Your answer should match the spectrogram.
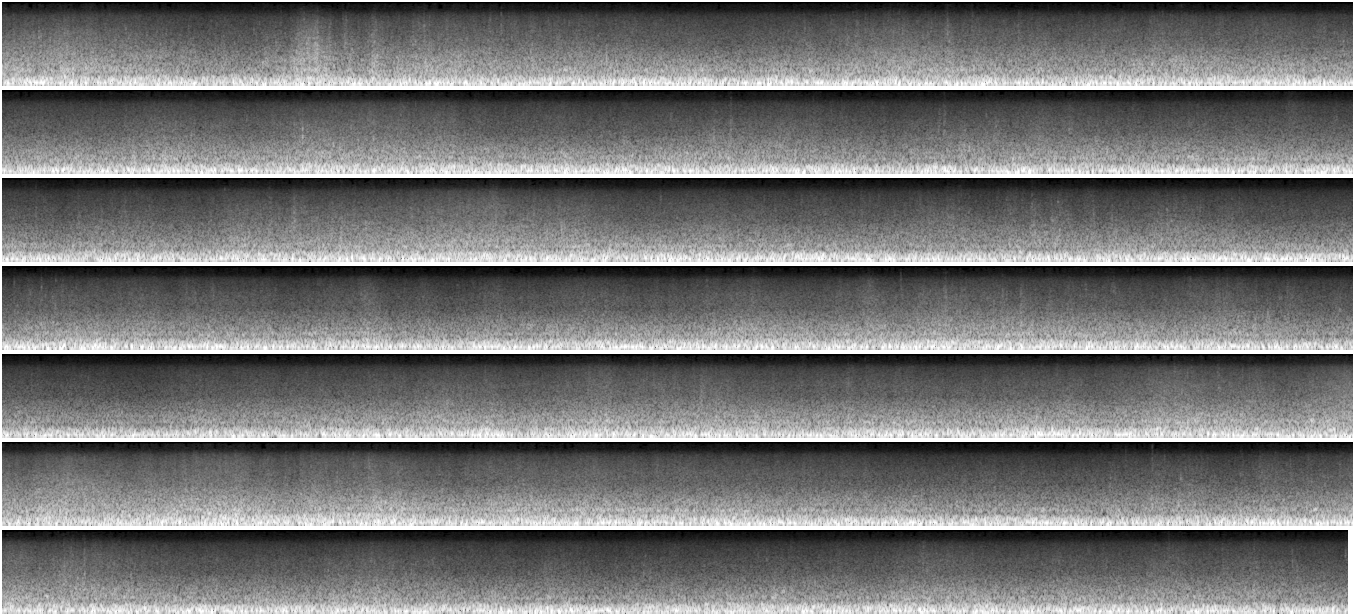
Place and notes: Lithuania, Nemeiksciai, at the dam
spring waters are furiuos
